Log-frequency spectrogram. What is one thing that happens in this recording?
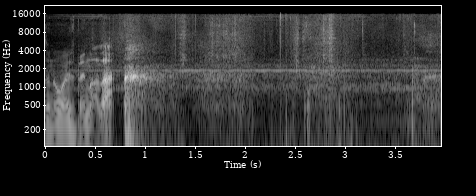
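A spade scrapes into sand.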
